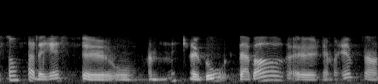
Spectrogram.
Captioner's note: speaks French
